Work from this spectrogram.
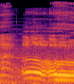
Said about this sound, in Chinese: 这样的动作当然就惊动了这个巨人了。巨人如梦初醒的打了一个哈欠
